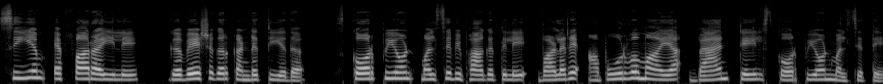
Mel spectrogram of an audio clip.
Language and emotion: Malayalam, neutral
